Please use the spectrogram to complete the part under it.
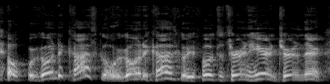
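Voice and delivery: teasing imitation of Ellen giving directions; imitating fussy Ellen. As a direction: parody a nagging passenger. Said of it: "Ellen gets all of".

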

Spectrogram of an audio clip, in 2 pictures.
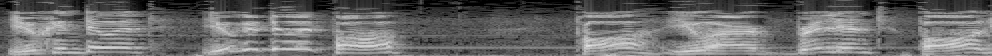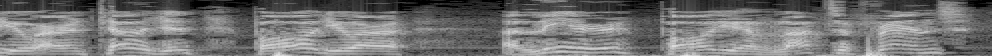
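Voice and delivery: little inner voice. Acted. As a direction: cheer yourself on from inside.

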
